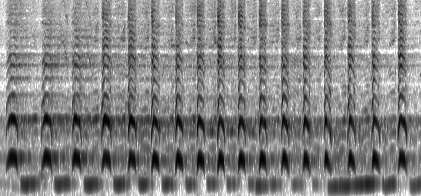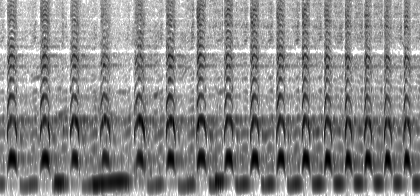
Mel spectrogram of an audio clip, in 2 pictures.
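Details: A siamang, one of two adult zoo siamang gibbons in a howling display, gives loud, ringing barks repeated about twice a second in a steady series.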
